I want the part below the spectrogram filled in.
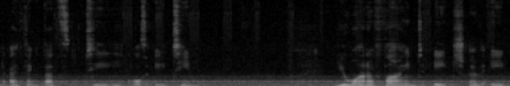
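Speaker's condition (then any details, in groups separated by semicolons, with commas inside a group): No condition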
